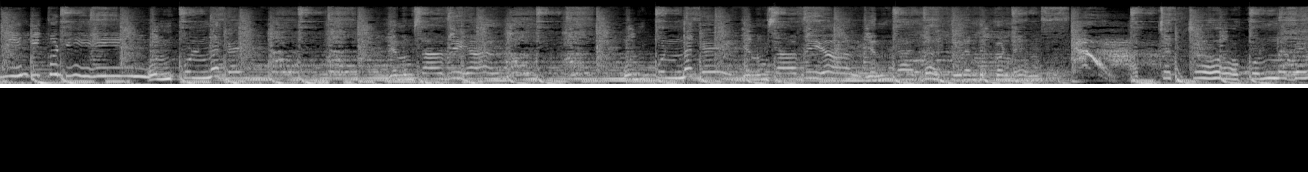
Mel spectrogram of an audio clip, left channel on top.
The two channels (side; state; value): right; silent; digital silence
